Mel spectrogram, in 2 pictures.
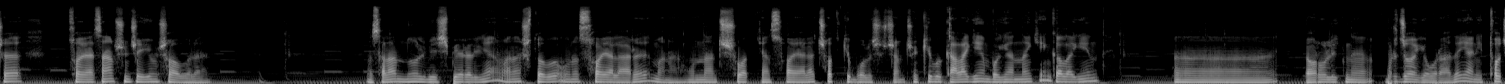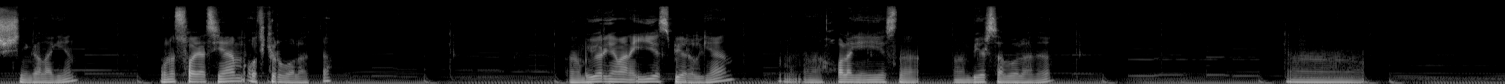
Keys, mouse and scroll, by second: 3.0 click, 6.4 middle click, 7.1 middle click, 11.5 click, 12.7 click, 13.1 click, 17.3 click, 18.7-20.4 drag, 22.4 click, 24.8 click, 26.7 click, 27.0 click.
